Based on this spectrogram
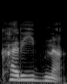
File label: "khariidanaa", Hindi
